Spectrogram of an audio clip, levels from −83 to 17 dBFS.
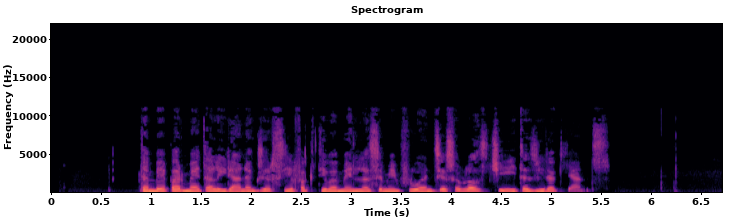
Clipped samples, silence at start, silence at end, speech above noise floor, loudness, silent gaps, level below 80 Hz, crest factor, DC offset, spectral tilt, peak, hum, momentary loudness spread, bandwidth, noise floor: under 0.1%; 0.9 s; 1.2 s; 48 dB; -19 LUFS; none; -72 dBFS; 16 dB; under 0.1%; -6 dB/octave; -4 dBFS; none; 9 LU; 9.6 kHz; -66 dBFS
